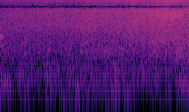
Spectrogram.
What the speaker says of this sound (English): We finally made it down to the beach here.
